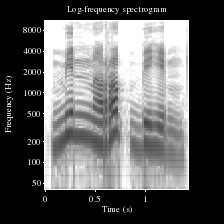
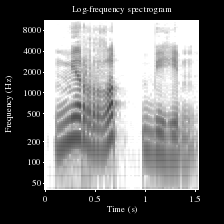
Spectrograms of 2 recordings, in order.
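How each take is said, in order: First: The n is pronounced clearly before the r. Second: The n merges fully into a doubled r. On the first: The speaker calls it wrong. "tidak boleh min rabbihim, tidak boleh" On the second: The speaker calls it right. "langsung dimasukkan nun mati kepada huruf berikutnya, yaitu huruf ro"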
